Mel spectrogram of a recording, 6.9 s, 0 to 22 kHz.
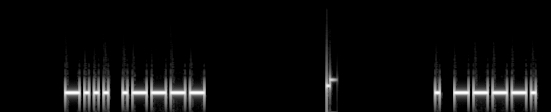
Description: Morse code, heard as a keyed tone, about 20 wpm, 700 Hz. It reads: B 1 E 9
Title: Single-Letter Single-Number 20wpm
